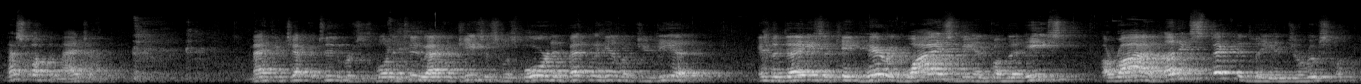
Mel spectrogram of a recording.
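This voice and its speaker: Preacher in an echoey sanctuary. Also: male voice, high voice, normal speed, slight background noise. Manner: emphatic preaching, swings from loud to soft. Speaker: pastor. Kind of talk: sermon. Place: large church sanctuary. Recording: echoey hall, voice from far off.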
